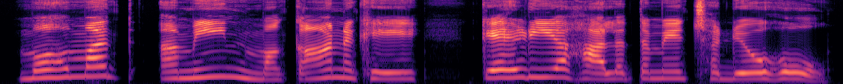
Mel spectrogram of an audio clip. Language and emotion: Sindhi, neutral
